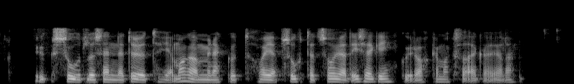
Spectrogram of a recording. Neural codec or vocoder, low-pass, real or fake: none; 5.4 kHz; real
